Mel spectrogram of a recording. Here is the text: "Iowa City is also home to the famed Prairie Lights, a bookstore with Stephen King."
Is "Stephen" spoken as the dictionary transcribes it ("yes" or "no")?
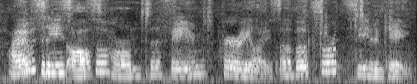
yes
